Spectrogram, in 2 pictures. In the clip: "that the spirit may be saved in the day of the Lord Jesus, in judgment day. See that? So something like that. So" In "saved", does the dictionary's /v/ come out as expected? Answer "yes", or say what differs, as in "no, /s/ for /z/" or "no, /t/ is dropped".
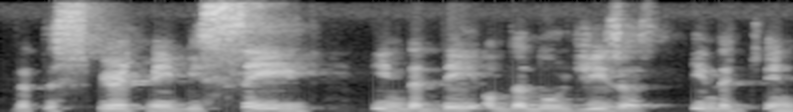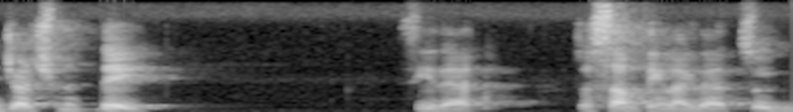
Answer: yes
